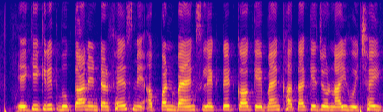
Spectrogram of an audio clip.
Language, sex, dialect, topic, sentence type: Magahi, male, Western, banking, statement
